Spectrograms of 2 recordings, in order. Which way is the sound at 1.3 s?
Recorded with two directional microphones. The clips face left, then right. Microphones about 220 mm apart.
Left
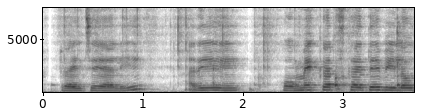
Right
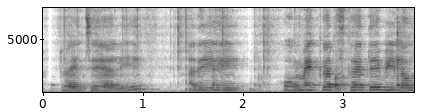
10° right (ahead or behind).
